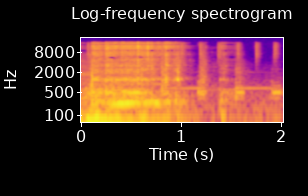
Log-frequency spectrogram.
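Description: Electric blade spice grinder running briefly on toasted whole spices, a faint whirring that stops about a second in. Faint background music plays under it.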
